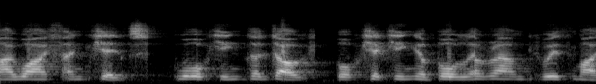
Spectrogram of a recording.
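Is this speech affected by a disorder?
Yes: motor neurone disease; right hand onset.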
